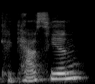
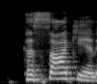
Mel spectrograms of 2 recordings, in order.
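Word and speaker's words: Kassakhian: three panelists from local government we have cacassion did i pronounce that right close enough i didn't say the correct pronunciation of your last name kosaki and we practice as long as you don't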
